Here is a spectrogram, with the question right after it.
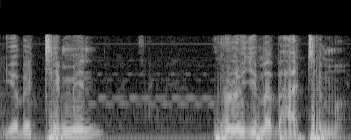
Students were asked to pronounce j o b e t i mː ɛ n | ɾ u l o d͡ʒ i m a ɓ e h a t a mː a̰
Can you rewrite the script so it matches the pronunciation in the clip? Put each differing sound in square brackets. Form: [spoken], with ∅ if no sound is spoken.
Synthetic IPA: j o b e t i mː [i] n | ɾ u l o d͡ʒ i m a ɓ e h a t [i] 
